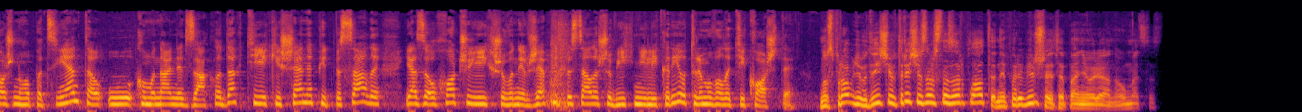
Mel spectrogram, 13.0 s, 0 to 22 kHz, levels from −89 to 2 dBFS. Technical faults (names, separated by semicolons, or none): none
